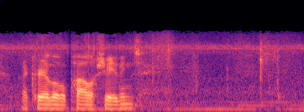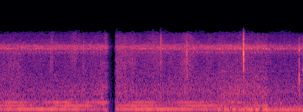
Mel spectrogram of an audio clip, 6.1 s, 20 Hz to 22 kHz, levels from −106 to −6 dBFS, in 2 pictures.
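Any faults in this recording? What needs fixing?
A short concealed packet loss occurs at 0.67 to 0.72 s. About 20 ms of the stream failed to reach the decoder in time, so the receiver bridged the hole by extending the preceding sound for roughly 26 ms before blending back into the real signal. The result is a brief smear or wobble in the audio, with whatever fell in that gap lost. A larger adaptive jitter buffer, or in-band forward error correction, would prevent this.

A burst of packet loss follows at 4.10 to 4.21 s. Roughly 80 ms of consecutive audio was lost or arrived too late to play. The decoder synthesised about 84 ms from the last sound it had, fading it as the gap lengthened, which produces a held buzz or decaying hiss. It then skipped about 11 ms when the real stream resumed, so the passage jumps forward slightly. The audio travels through an Opus call path at 24 kbps limited to 8 kHz, so everything above that is absent. 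Enabling FEC or redundancy and addressing network congestion would reduce such bursts.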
